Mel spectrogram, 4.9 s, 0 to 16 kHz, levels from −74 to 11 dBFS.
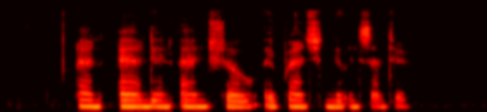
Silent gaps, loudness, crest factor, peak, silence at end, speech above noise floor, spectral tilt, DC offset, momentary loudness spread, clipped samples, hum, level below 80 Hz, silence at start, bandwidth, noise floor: none; -30 LUFS; 18 dB; -14 dBFS; 0.8 s; 43 dB; -4.5 dB/octave; under 0.1%; 14 LU; under 0.1%; none; -78 dBFS; 0.75 s; 11.5 kHz; -73 dBFS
